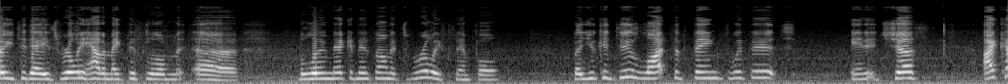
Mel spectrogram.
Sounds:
speech

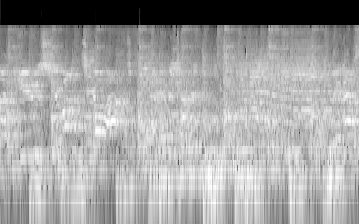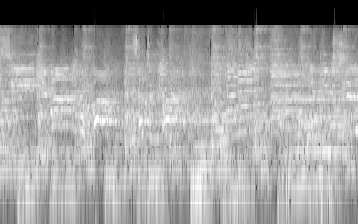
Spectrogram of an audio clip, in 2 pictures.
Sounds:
music, rhythm and blues, exciting music

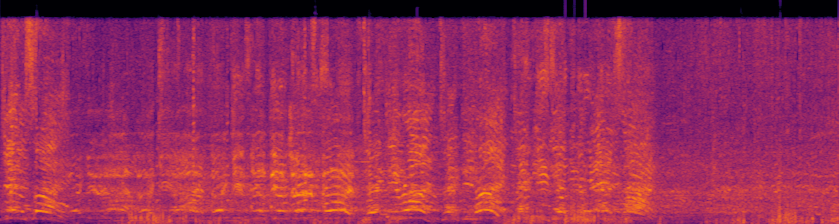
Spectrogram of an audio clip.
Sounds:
speech

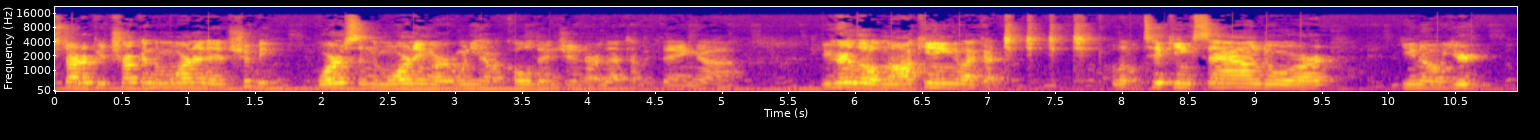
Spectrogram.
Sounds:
speech

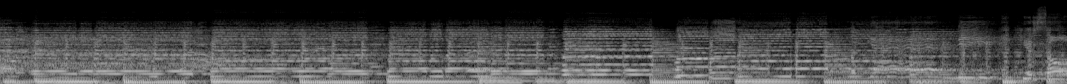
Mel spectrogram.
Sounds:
music

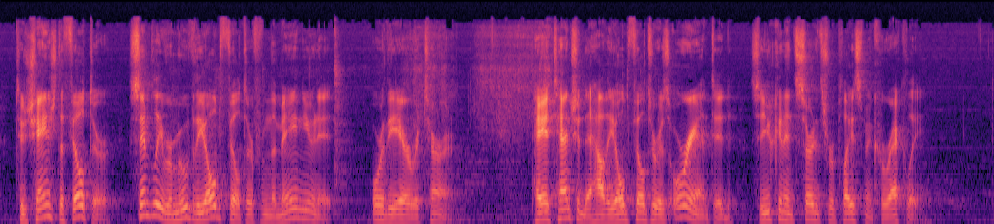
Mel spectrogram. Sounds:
speech

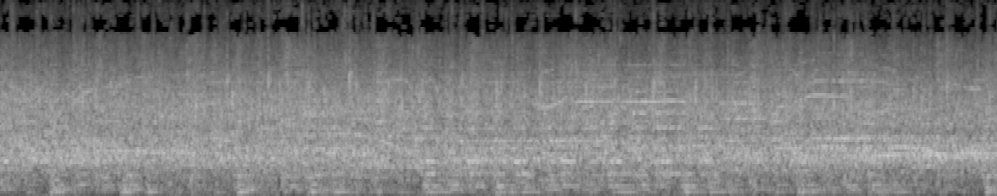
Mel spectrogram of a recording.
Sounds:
people marching

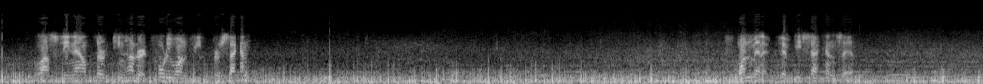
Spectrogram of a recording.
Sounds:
wind noise (microphone), wind

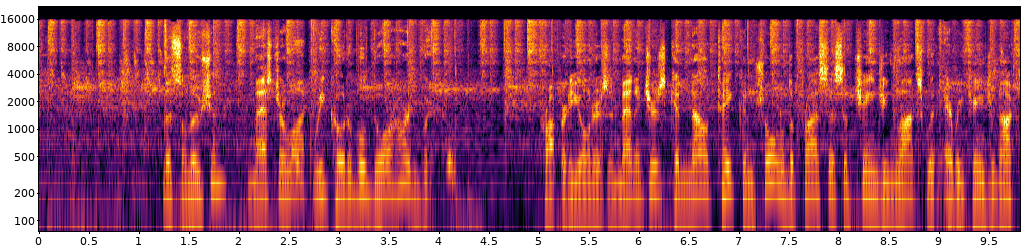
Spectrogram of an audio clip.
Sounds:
speech, music

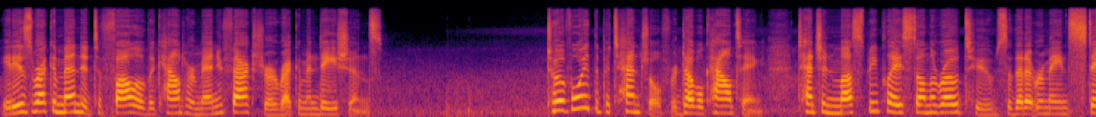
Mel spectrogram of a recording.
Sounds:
speech

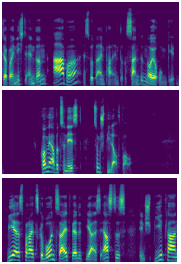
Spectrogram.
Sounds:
speech

